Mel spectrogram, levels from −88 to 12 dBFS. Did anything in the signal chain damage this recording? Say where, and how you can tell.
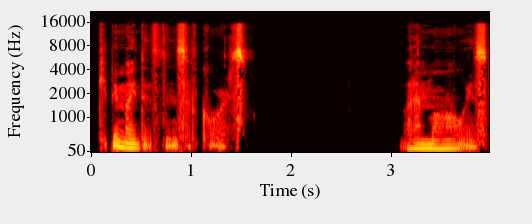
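Yes. A crude rate conversion ran through the whole clip, likely 32 kHz to 44.1 kHz by repeating the nearest sample without filtering. The resulting periodic error, only about 10 dB below the signal, adds an inharmonic, gritty fizz that tracks the louder, brighter sound.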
